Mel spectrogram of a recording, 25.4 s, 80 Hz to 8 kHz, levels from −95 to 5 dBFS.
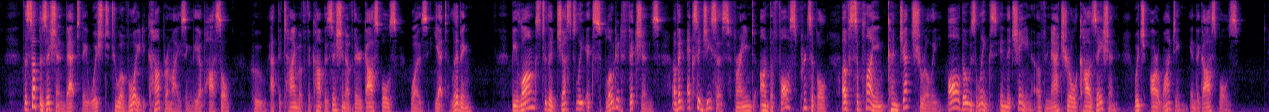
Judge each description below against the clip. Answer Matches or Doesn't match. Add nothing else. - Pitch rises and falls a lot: Matches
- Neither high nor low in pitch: Doesn't match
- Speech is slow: Matches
